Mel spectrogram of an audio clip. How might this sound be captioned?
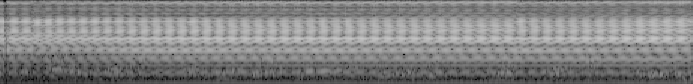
This is me recording the sound of a hair clipper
